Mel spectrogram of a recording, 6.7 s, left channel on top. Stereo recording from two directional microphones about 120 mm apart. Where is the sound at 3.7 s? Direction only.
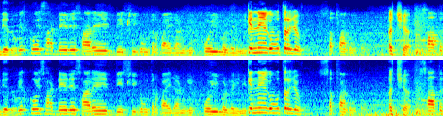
15° right (ahead or behind).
